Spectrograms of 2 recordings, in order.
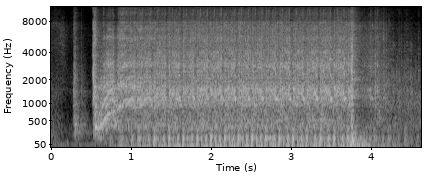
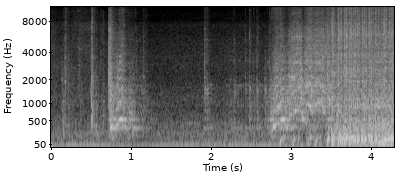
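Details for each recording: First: Poulan Pro 700EX riding mower twin, run on the suspect cylinder alone with other plug removed: one sharp pop then about three seconds of uneven cranking that never catches; that cylinder lacks compression, bent push rod suspected. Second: Poulan Pro 700EX riding mower twin with both spark plug wires reconnected: a few cranking pops, then it settles into a steady, even run on both cylinders, smoking as the long-unused side burns off; everything works properly.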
